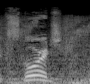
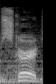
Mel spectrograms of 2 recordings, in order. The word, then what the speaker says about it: Scourge: Note that we can see Dragoon is using the Scorch, although he's really starts calling them Scourge, since that's how you pronounce it.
